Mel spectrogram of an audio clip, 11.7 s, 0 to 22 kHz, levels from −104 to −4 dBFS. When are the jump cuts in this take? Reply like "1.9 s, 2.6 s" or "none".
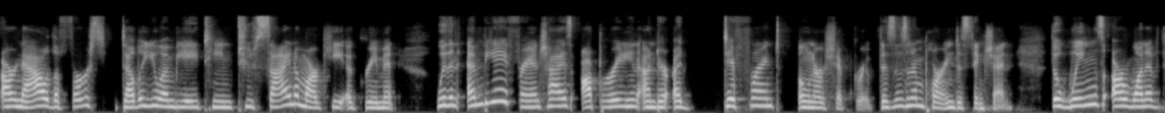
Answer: none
